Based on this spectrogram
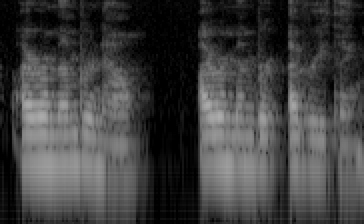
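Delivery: plain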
